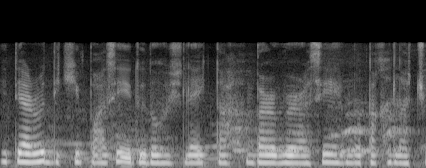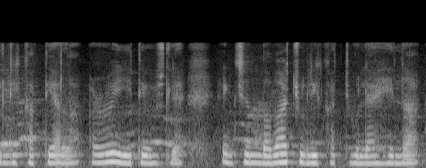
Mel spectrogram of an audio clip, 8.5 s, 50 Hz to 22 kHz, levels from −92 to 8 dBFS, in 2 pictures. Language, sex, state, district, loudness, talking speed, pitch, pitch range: Nagamese, female, Nagaland, Kohima, -17 LUFS, 190 wpm, 180 Hz, 175-190 Hz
